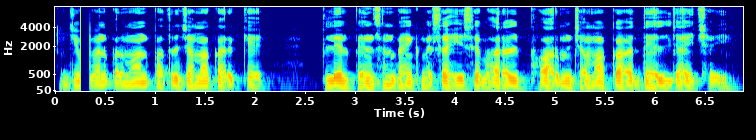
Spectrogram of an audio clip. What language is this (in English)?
Magahi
